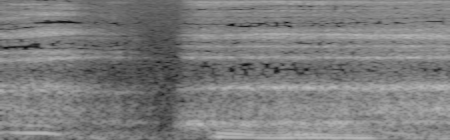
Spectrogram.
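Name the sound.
deep breathing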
